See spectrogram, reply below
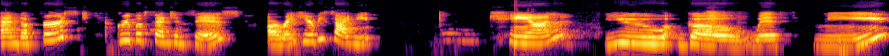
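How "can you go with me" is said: pitch lifts up on final "me". Showing sentence examples, a question ending with a rising pitch on me. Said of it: "so my voice goes up at the end".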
